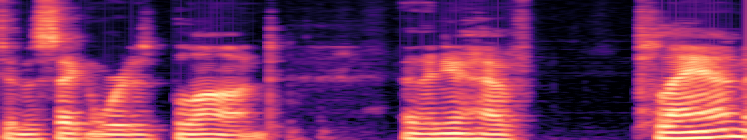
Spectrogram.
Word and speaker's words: blond: X word is b-l-o-n-d blonde so the first word is blong but the next word is blown a little bit different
